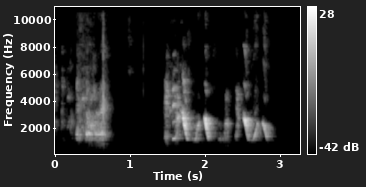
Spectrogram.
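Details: Pet cockatiel kept indoors with budgies: a broad harsh screech, then after a pause a run of five or six rising, slightly buzzy whistled calls in quick succession, with no other sounds.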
